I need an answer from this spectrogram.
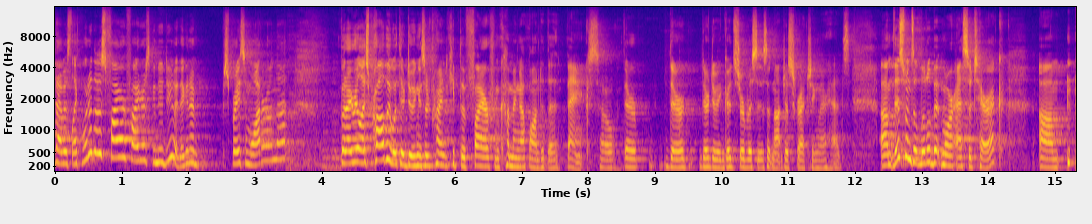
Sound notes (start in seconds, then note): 3.4 audience chuckling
